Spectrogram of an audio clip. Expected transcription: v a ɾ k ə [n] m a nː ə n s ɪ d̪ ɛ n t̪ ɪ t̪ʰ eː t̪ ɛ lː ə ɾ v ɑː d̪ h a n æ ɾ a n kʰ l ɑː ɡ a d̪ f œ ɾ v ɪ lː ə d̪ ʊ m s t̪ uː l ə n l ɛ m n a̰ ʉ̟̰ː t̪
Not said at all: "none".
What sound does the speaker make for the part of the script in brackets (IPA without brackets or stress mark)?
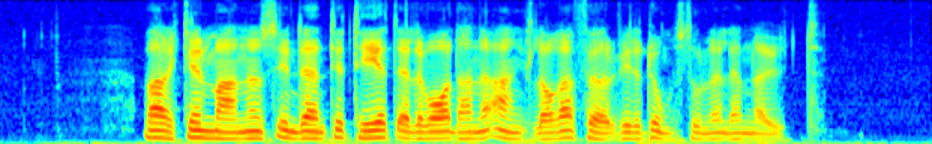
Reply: n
